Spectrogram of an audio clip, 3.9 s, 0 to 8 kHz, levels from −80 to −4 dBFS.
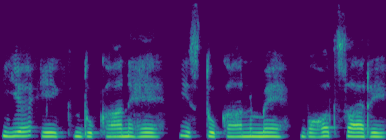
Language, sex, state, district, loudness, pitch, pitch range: Hindi, female, Uttar Pradesh, Etah, -24 LUFS, 225 Hz, 220-235 Hz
